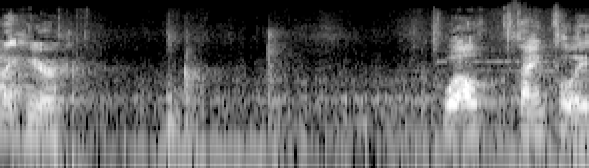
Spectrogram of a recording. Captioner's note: footsteps clacking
